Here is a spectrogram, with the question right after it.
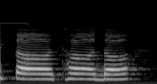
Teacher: इनको बोलते वक्त हमारे दांतों के पास या दांतों से मतलब वो टच हो रही है हमारी जो जीभ है। तो इन वर्णों का उच्चारण जब होंठ और दांत के संपर्क से होता है तो ध्वनियां उत्पन्न होती हैं। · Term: दंत्य वर्णों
